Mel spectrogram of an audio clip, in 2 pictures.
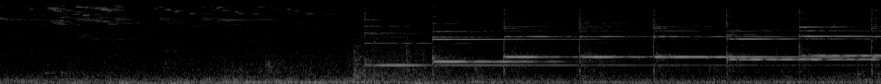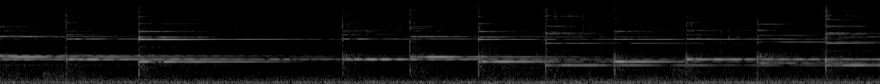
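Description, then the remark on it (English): The hymn tune Veni, Veni, Emmanuel rings out slowly on bells, each struck note sustaining and overlapping the next in a steady, stately rhythm, heard clearly over a low background rumble with no voices. “But perhaps in this first excerpt, I'd like to play this Veni, Veni, Emmanuel tune on something like bells here.”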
